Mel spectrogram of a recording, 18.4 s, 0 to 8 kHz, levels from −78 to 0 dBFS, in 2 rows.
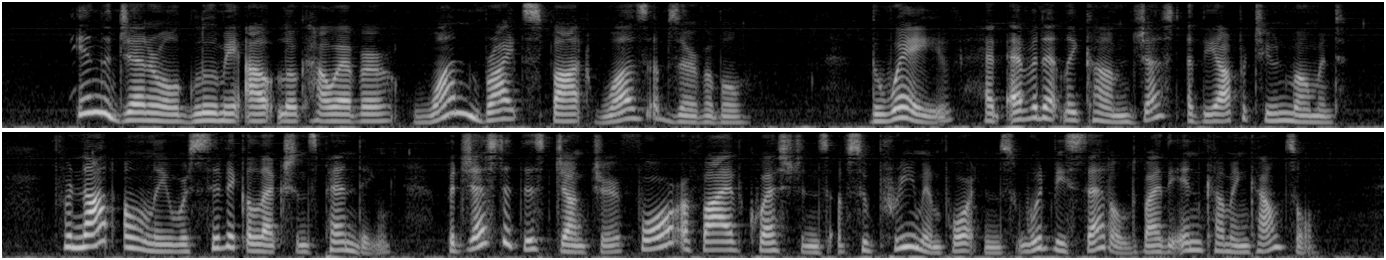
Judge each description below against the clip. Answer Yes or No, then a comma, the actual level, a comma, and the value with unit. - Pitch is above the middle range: No, medium, 175 Hz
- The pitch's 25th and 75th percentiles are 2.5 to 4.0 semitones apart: No, average, 5.2 semitones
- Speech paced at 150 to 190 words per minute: Yes, average, 155 wpm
